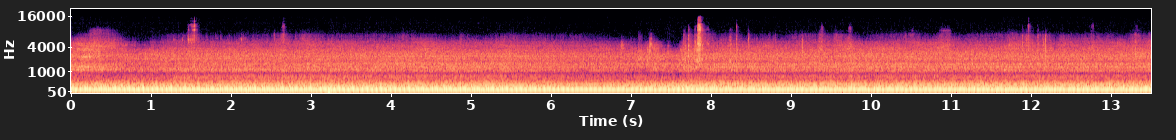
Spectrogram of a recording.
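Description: Steady low electrical-sounding hum with even overtones. A few faint clicks of small plastic parts being handled break through it.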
